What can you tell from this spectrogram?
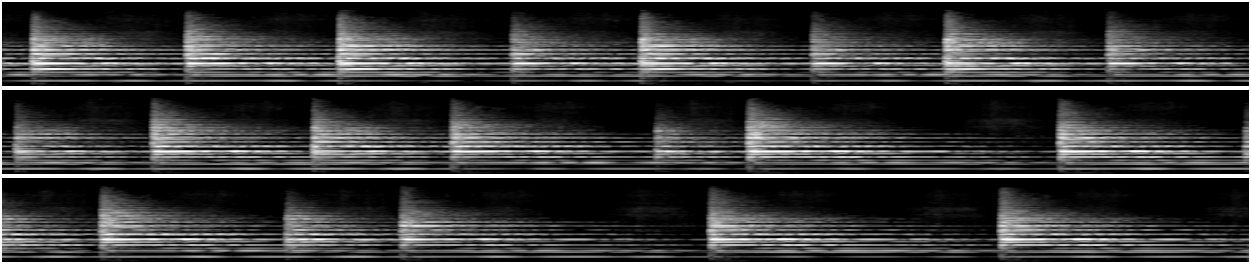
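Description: A single church bell swung full circle (a distesa) and heard close up in the belfry. The clapper strikes about once a second, some strokes louder than others, and each strike rings on over a steady low hum.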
